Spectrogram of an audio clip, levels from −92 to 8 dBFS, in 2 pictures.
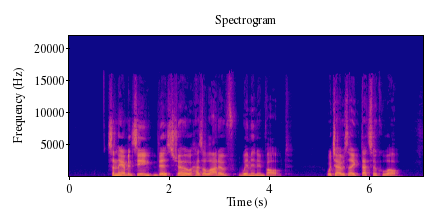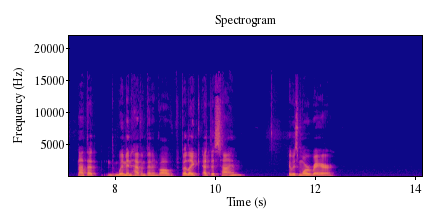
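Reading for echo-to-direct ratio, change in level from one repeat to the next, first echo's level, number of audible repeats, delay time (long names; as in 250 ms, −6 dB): −20.0 dB, repeats not evenly spaced, −20.0 dB, 1, 72 ms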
